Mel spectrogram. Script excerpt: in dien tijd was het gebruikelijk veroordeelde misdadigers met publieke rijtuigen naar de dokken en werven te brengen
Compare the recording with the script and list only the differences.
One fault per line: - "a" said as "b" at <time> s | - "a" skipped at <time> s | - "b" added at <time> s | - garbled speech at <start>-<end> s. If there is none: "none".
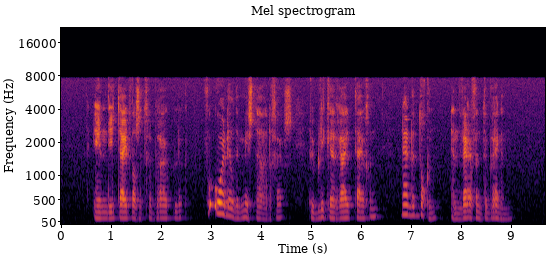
- "met" skipped at 4.7 s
